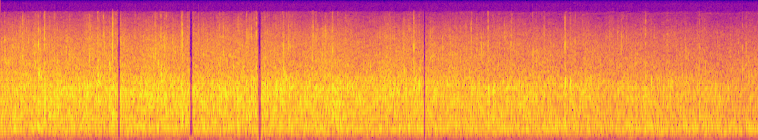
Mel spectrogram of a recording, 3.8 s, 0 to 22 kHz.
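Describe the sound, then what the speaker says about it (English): Audience applause at the Make In Odisha Conclave 2022 plenary session in Bhubaneswar, a steady dense clapping from a large crowd sustained evenly throughout with no voices standing out. "Let's give him a big applause,"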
